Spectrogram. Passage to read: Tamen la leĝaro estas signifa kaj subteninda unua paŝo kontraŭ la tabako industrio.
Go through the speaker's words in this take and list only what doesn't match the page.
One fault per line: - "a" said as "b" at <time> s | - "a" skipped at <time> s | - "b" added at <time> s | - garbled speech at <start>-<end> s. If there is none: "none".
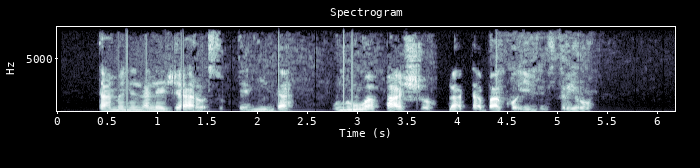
- "estas signifa kaj" skipped at 1.4 s
- "kontraŭ" skipped at 3.8 s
